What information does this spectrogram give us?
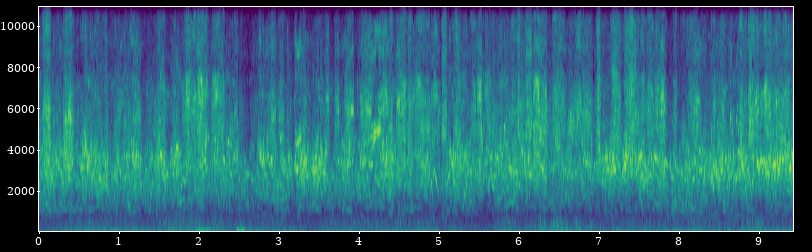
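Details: Budgie aviary colony in full voice, an even stream of tiny chirps, tweets and warbles from many birds, steady in loudness from start to end.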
